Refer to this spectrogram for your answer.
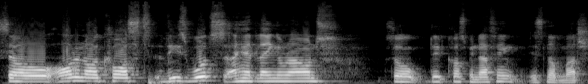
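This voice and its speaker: With a non-native accent, a man speaks fairly slowly in a fairly high voice with a dark, mellow tone and ordinary pitch variation. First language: not English. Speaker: DIY bike mechanic youtuber. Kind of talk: tutorial. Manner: hesitant, many fillers.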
